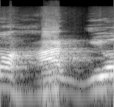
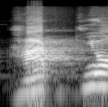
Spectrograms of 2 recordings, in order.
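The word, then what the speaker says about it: 학교: এই জন্য হাক গিয় বলবো না, হাক কিও বলবো। হাক্কিও মানে স্কুল।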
